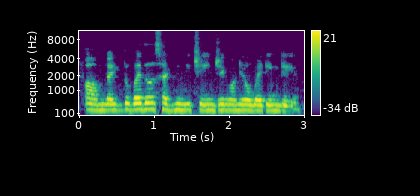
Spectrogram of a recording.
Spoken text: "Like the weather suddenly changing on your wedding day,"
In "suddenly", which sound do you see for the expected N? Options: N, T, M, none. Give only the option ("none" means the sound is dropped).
N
